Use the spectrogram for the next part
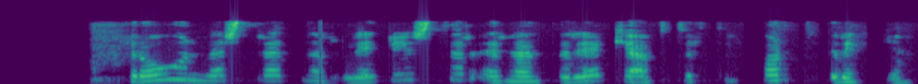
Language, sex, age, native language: Icelandic, female, 40-49, Icelandic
